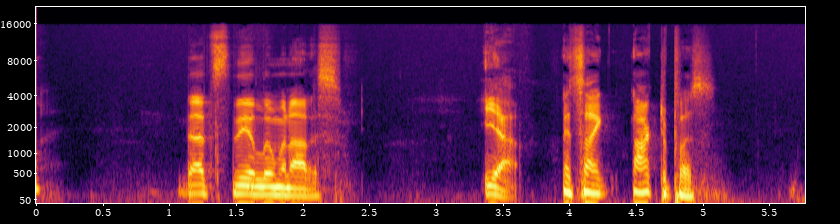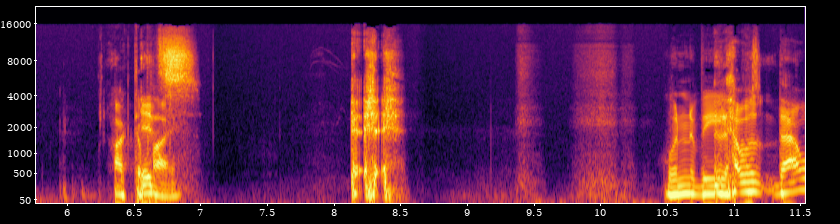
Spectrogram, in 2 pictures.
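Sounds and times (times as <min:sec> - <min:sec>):
speech: 0:01.1 - 0:02.4, 0:03.4 - 0:05.2, 0:06.3 - 0:07.0, 0:10.5 - 0:11.5
sick person coughing: 0:08.1 - 0:08.6.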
